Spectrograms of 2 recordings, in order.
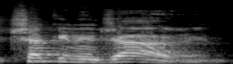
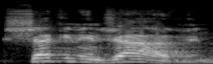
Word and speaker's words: shucking and jiving: This dude is chucking and jiving. Shucking and jiving. That's how you say it? shucking and jiving, bro.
